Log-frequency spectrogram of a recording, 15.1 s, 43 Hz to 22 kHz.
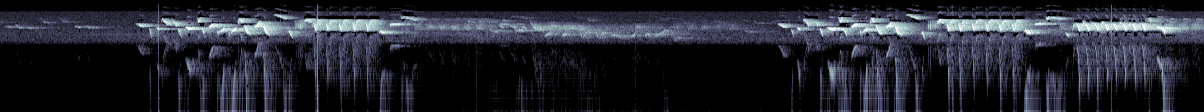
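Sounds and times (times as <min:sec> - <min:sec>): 
Eurasian wren singing trills and twittering notes: 0:01.7 - 0:08.6, 0:09.4 - 0:15.0.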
